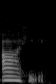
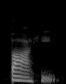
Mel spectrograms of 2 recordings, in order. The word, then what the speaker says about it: fhathaigh: The case changes the ending from CH to GH, which technically is a slender consonant, although it is silent.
